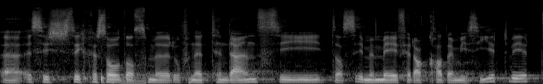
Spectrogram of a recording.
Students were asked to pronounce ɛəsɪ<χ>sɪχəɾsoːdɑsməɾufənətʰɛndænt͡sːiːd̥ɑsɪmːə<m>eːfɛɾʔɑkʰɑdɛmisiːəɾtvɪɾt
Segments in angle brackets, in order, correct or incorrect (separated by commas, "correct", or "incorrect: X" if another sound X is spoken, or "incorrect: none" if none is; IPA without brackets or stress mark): incorrect: ʃ, correct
